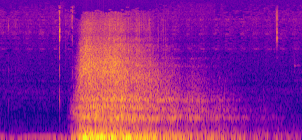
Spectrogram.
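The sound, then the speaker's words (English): A single long exhale during a quiet, guided relaxation meditation, soft and breathy, swelling quickly and then fading gradually into stillness. “Let's start off by exhaling all the breath from our body.”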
